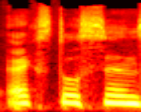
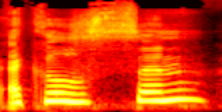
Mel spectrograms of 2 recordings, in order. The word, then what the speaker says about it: Eccleston: It was Chris Exelson. Sorry, I can't say his name. – Eccleston.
